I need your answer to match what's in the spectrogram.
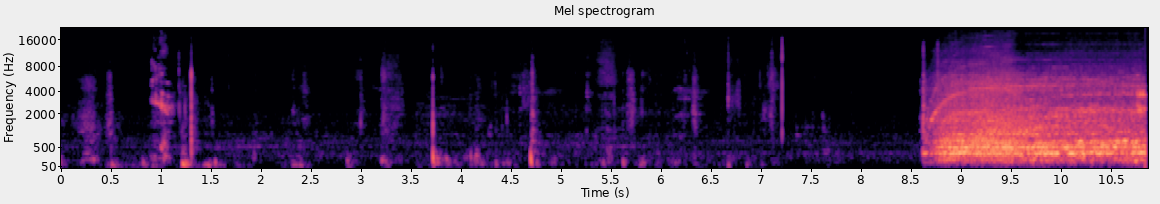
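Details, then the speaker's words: Kirby upright vacuum in normal stock mode, without the popsicle-stick suction modification: after handling noises the motor starts with a loud, steady, even roar and no rattles or surging. Normal running. "all right so I'll take the little piece out and then show what it normally sounds like"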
